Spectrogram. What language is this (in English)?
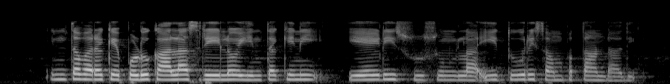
Telugu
